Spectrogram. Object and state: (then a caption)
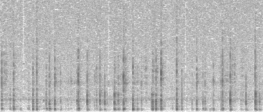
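Cardboard box tapped with nails. Fingernails tap and knock on the top and edges of a glossy cardboard slicer box in a quick, uneven series. Each hit is short and dry with almost no ring, giving a hollow, mid-pitched papery knock with brighter clicks on top.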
